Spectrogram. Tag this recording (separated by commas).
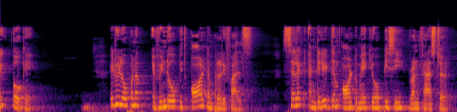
Speech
